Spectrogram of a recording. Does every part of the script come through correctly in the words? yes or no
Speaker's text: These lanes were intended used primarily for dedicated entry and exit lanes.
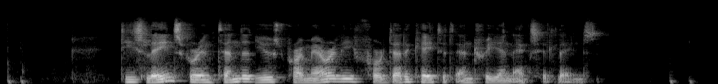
yes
